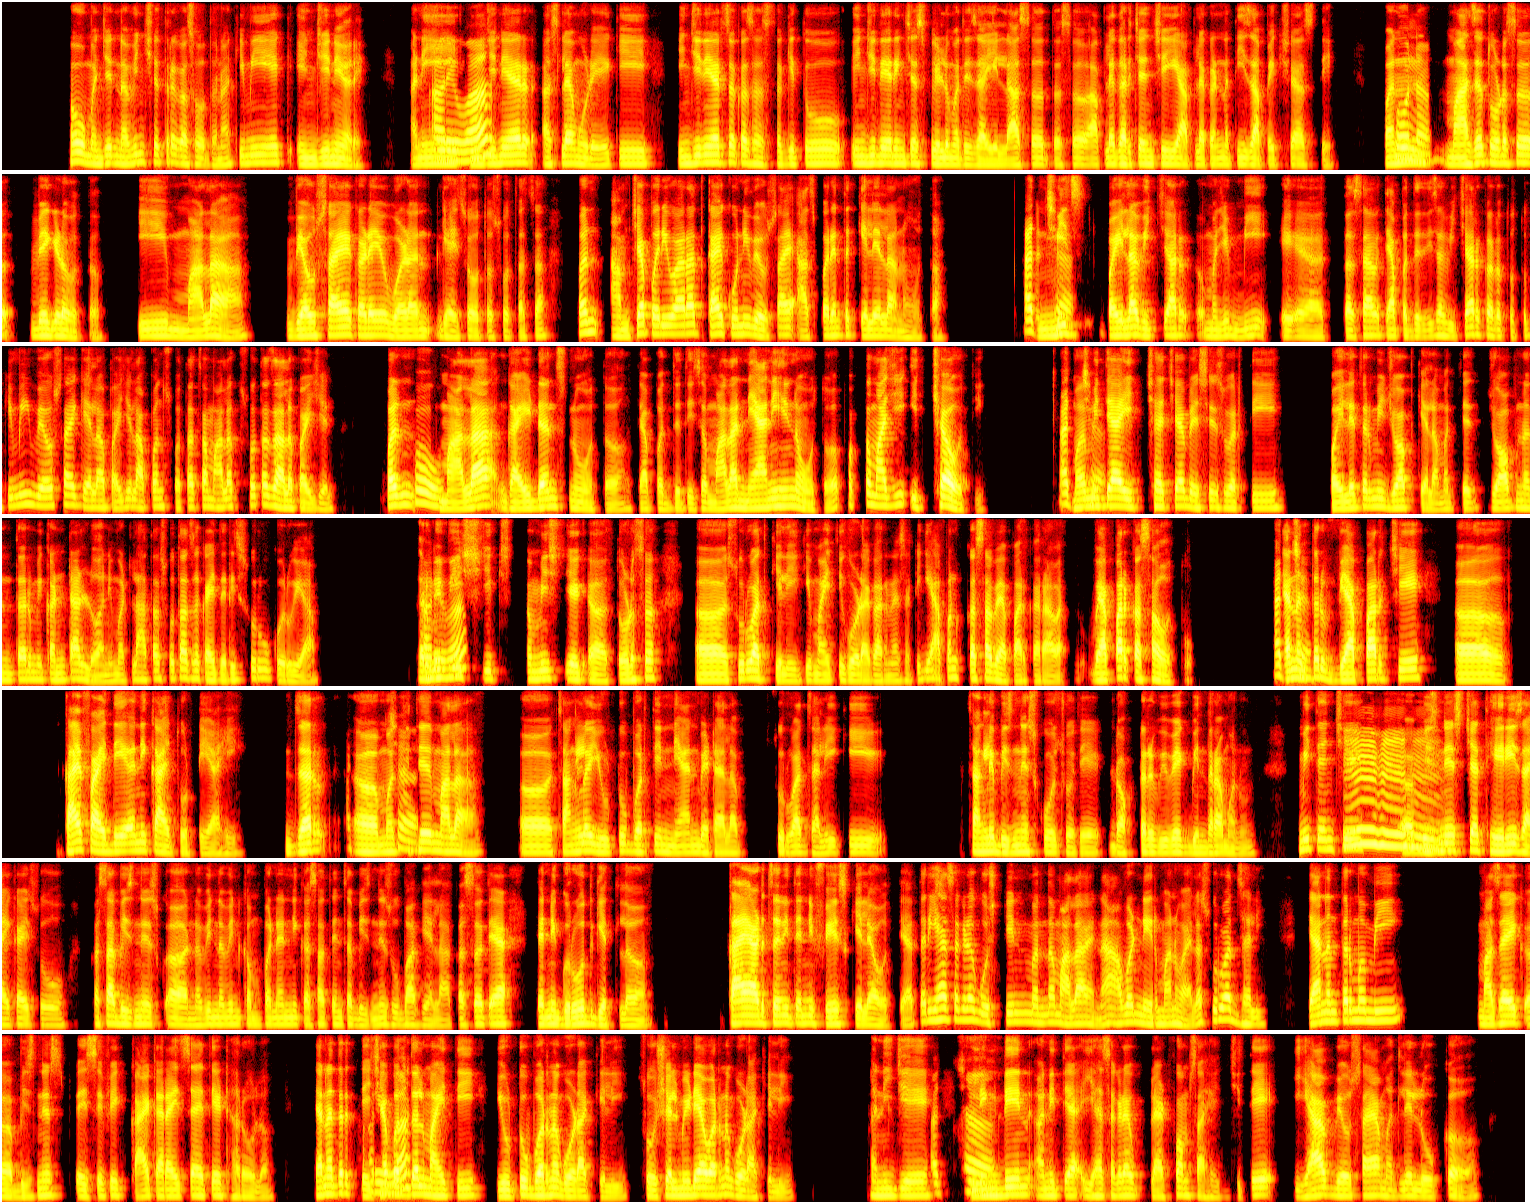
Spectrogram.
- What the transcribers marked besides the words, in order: tapping; other background noise; in English: "प्लॅटफॉर्म्स"
- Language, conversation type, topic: Marathi, podcast, नवीन क्षेत्रात उतरताना ज्ञान कसं मिळवलंत?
